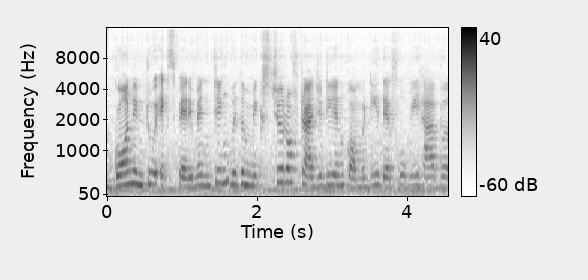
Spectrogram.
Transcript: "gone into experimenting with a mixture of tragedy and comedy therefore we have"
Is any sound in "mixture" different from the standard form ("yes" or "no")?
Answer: no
